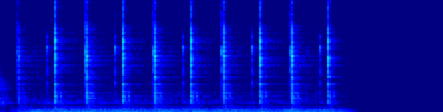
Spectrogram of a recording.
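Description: Pendulum wall clock ticking faintly and evenly, about three ticks a second, over a low hum; the sound cuts off suddenly about three and a half seconds in.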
